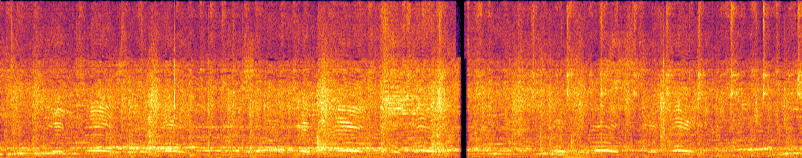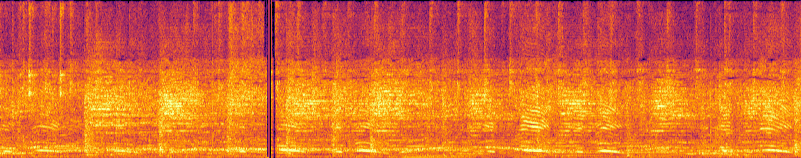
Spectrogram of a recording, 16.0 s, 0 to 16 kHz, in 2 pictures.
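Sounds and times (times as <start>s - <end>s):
electronic keyboard chords: 0.0s - 16.0s
many voices crying out: 0.0s - 16.0s
people singing: 0.0s - 16.0s.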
